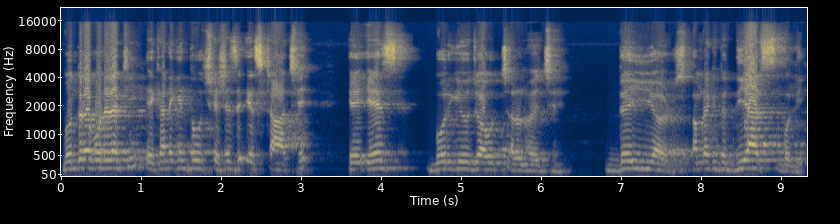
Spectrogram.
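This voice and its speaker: A male English tutor speaking in a high, light voice. He moves at an unhurried crawl, repeating each word several times for his viewers, whom he calls friends. His voice rings a little in an echoey room. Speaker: English teacher. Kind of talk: slow pronunciation lesson.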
